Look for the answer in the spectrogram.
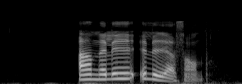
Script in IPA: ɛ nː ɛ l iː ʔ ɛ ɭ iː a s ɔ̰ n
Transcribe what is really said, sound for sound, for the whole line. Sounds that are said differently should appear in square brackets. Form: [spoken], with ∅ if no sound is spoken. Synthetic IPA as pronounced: [a] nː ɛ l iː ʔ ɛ [l] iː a s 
